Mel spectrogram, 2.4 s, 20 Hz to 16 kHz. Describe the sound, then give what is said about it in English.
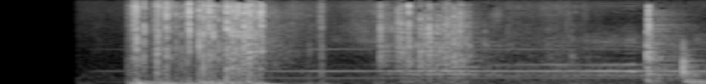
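A deck of playing cards, printed with unsolved cases, is shuffled: a brisk papery riffle burst, then a softer fluttering rustle and a small final snap. “This is not your ordinary deck of playing cards. These cards contain 52 unsolved cases, and with every hand that's played, the stakes are unusually high.”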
